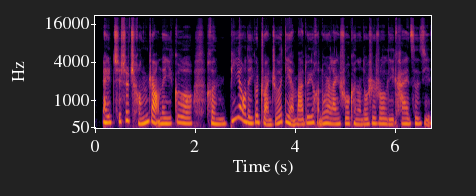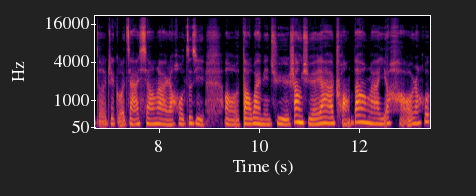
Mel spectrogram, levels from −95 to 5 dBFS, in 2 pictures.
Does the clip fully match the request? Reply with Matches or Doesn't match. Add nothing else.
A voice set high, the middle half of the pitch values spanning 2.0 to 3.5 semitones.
Matches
